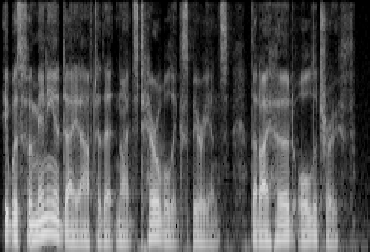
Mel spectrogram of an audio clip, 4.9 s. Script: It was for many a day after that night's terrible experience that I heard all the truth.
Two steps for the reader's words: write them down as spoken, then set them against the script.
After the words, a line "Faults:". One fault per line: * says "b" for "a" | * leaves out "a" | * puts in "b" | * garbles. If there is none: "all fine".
It was for many a day after that night's terrible experience that I heard all the truth.
Faults:
all fine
